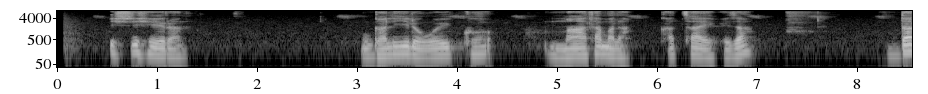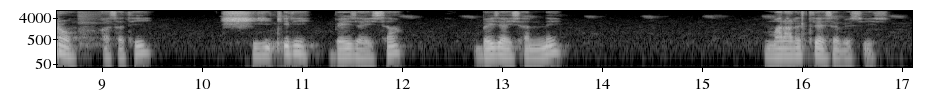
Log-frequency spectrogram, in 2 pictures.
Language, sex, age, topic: Gamo, male, 25-35, agriculture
